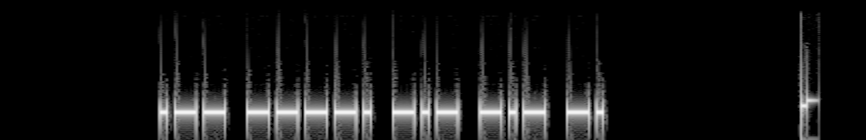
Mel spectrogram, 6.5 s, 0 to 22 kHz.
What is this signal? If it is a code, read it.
Morse code, heard as a keyed tone, about 22 wpm, 700 Hz. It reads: W9KKN
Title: USA Call Signs - 5 Characters - 3x Character Spacing - 22wpm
